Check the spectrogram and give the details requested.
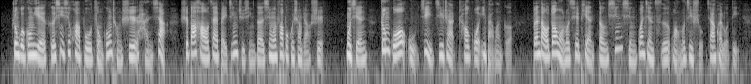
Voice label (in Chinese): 新闻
